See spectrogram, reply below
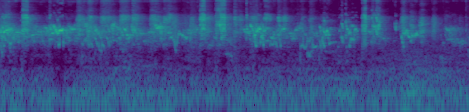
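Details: Bright, high budgie chirps and whistled squeaks tumble over one another in fast, uneven bursts of busy chattering.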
